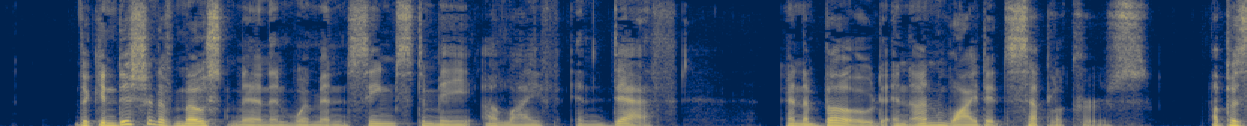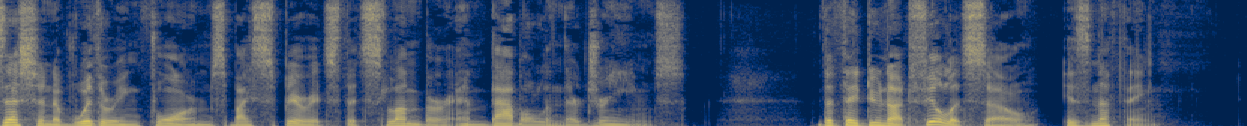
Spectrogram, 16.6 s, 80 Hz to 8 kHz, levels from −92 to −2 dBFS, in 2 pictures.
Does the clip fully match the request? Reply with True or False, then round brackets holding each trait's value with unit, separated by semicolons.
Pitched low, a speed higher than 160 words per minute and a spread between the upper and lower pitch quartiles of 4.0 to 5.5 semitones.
False (110 Hz; 150 wpm; 5.1 semitones)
